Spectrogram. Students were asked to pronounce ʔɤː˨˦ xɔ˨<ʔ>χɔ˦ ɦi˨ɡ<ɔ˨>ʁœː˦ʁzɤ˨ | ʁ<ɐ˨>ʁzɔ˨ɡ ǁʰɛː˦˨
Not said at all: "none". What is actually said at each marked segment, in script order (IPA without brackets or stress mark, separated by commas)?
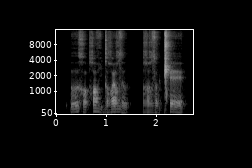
ʔ, ɵ˨, ə˨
